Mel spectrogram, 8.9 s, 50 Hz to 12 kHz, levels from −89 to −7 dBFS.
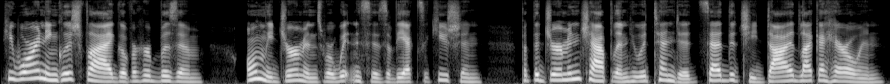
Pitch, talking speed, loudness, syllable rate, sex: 185 Hz, 190 wpm, -21 LUFS, 5.7 syllables/s, female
